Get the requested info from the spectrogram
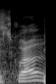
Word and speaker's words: Skrulls: Skrull. S-K-R-U-L. – Les, Scrolls. Les Skrulls. Les c'est comme ça qu'ils le prononcent.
